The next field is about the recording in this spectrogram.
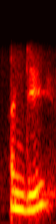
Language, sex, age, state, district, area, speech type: Dogri, female, 18-30, Jammu and Kashmir, Jammu, rural, conversation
